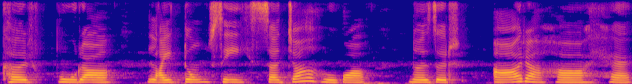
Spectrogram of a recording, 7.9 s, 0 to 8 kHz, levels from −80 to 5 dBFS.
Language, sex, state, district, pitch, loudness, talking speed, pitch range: Hindi, male, Punjab, Fazilka, 225 Hz, -16 LUFS, 70 wpm, 215-235 Hz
